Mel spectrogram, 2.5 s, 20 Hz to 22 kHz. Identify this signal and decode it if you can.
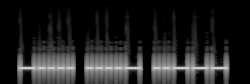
Morse code, heard as a keyed tone, about 25 wpm, 690 Hz. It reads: 642
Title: Numbers - 3-Digit 25wpm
